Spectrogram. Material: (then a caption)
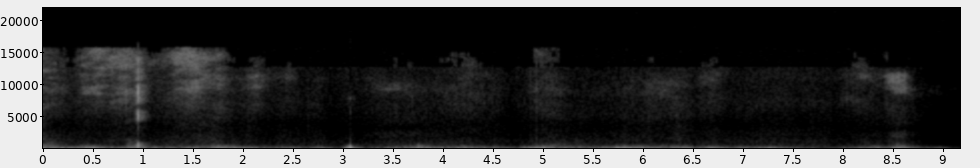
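Faux fur. A grey, fluffy, round faux fur windscreen covering a Blue Yeti microphone is scratched and rubbed with the fingertips of both hands. The result is a soft, muffled, low rumbling and brushing noise that swells and fades in waves, with a few sharper thumps.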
